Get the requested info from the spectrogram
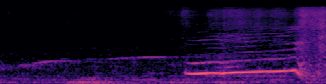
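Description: A dog whining: a faint, slowly rising whine, then about one and a half seconds in a louder, steady whine that creeps up slightly in pitch.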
